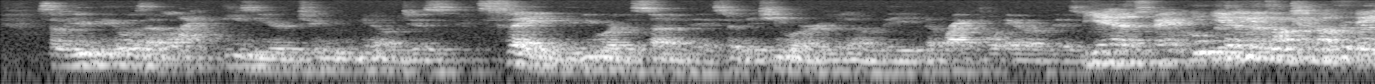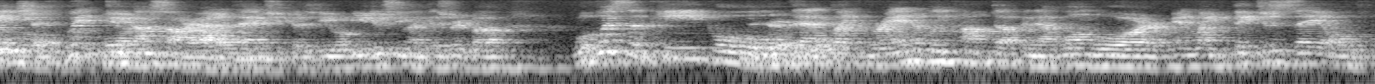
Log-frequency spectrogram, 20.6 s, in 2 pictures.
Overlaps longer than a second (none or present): present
